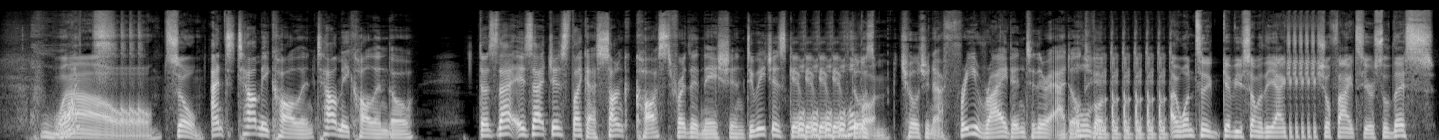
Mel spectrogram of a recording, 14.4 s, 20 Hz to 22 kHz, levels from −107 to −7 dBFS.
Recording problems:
audio stuttering; 4 times, first at 1 s

